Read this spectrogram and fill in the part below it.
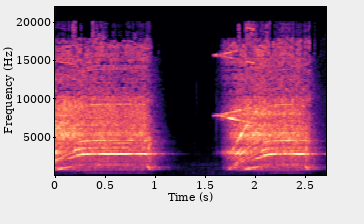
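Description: A Milwaukee 12-volt cordless drill whines up from a slow spin to a high-pitched top speed, stops briefly, then ramps up again in a second loud, close burst.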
